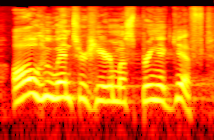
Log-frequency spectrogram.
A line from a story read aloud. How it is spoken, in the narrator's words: said Gabriel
